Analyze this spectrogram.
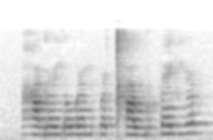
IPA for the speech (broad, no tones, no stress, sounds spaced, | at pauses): ʁ a ɡ ə˞ j ɾ o w ə˞ n p ə˞ ǀʰ a w ɡ u p ɛ vʲ ə˞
